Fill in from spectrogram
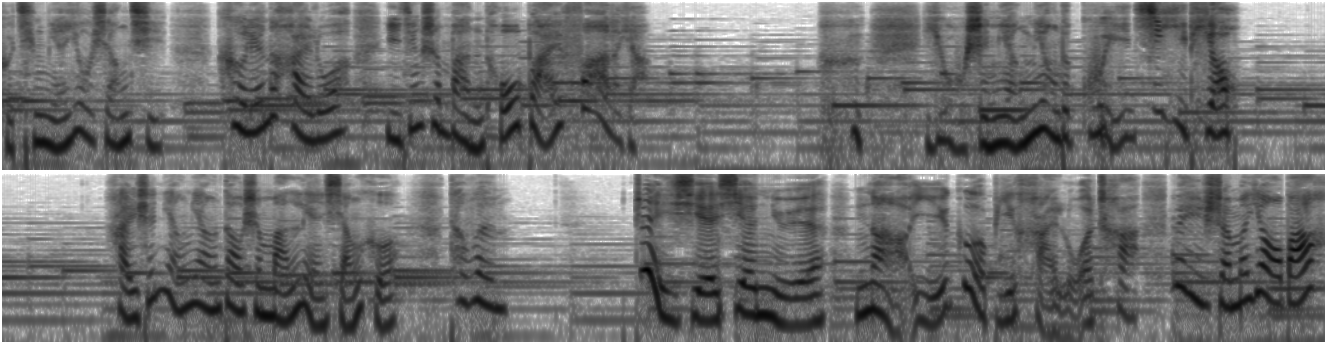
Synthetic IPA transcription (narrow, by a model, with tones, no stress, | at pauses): kʰɤ˨˩t͡ɕʰi˥ŋnjɛ˧˥njo˥˩ʊɕjɑ˧˥ŋt͡ɕʰi˨˩kʰɤ˨˩ljɛ˧˥nd̪ə˧xa˨˩ɪlwɔ˧˥i˨˩t͡ɕi˥ŋʂɻ̩˥˩ma˨˩nt̪ʰo˧˥ʊpa˧˥ɪfa˥˩lə˩jɐ˩ | jo˥˧ʊʂɻ̩˥˩njɑ˧˥ŋmjɑ˥˩ŋd̪ə˩kwe˨˩ɪt͡ɕi˥˧i˥˩t̪ʰjɑ˥ʊ | xa˧˥ɪʂɻ̩˥˩njɑ˧˥ŋmjɑ˥˧ŋt̪ɑ˥˧ʊʂɻ̩˥˩ma˧˥nljɛ˨˩nɕjɑ˧˥ŋxɤ˧˥t̪ʰa˥wə˥˩n | ʈ͡ʂɤ˥˩ɕjɛ˥ɕjɛ˥nny˨˧˩na̰˨˩i˧˥ɡə˧pi˧˥xa˨˩ɪlwɔ̰˧˥ʈ͡ʂʰa˥˩we˥˩ɪʂə˧˥nmə˧jɑ˥˩ʊpa˧˥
